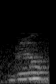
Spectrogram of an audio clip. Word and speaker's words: glue: Glue का spelling होता है G-L-U-E. G-G-L-L-U-U. Glue. Okay. Glue. इसका साउंड नहीं होगा.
